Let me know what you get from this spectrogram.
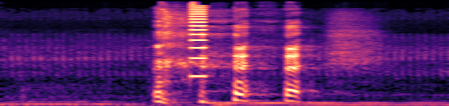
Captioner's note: laughs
